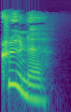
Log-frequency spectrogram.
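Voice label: "crooner", British English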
